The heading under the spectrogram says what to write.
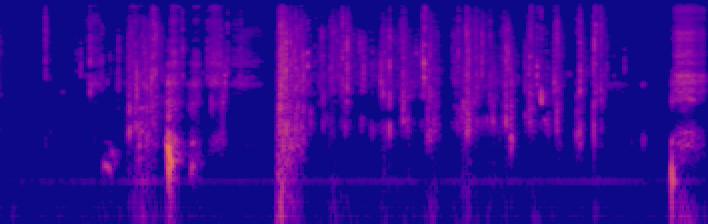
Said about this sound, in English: This one's going to be a big one for the ASMR heads because I am smacking and chewing in here. Yeah, I think one is enough for this one. We don't need to spend hours chewing it.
